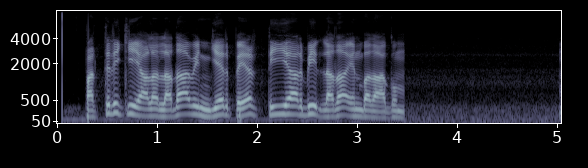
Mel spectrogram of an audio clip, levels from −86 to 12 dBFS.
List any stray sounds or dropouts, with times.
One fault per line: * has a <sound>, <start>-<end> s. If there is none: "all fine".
all fine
